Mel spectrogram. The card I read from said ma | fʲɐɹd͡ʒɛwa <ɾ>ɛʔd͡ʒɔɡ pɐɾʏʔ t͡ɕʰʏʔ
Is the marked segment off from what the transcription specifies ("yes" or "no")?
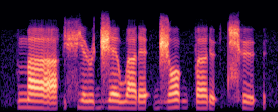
no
